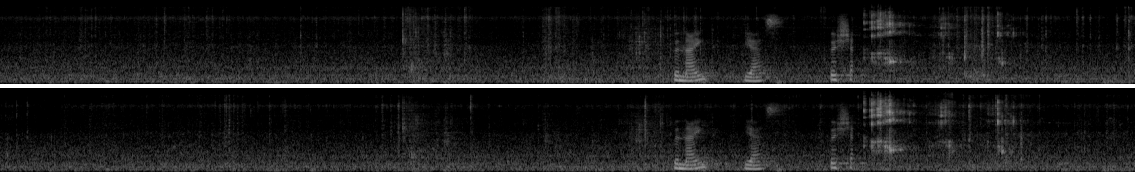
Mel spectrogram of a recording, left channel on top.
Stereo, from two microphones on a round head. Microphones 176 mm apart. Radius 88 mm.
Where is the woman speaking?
20° left (ahead or behind), 0.5 m.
